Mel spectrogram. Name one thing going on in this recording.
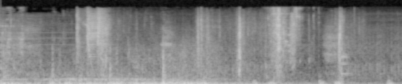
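Heavy footsteps thud quickly on a hard floor.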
